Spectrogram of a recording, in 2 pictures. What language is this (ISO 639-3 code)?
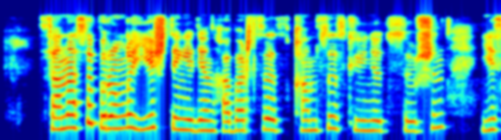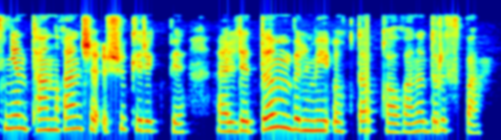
kaz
